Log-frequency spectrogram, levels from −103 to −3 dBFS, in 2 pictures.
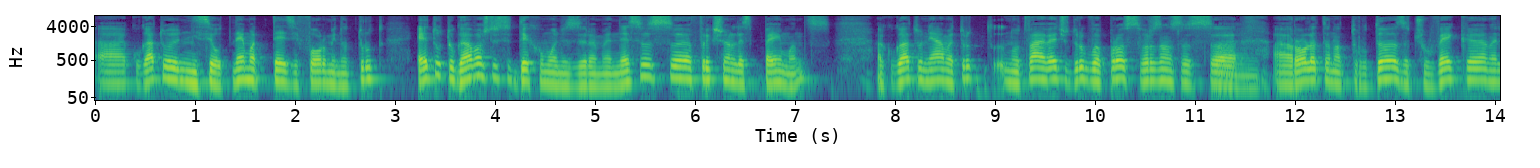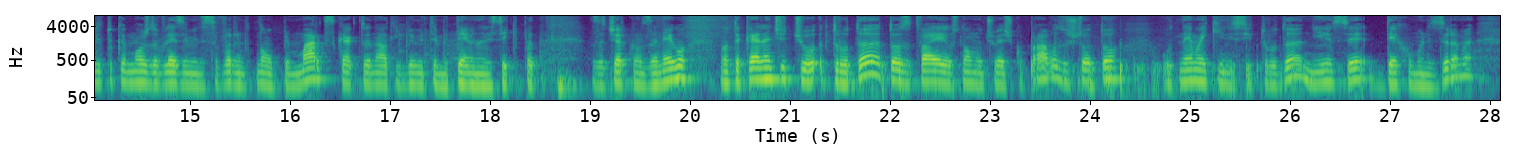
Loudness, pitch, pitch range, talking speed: -25 LUFS, 135 Hz, 120-155 Hz, 175 wpm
